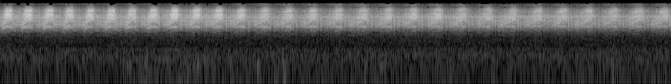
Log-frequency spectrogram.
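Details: A single cicada, Cryptotympana takasagona, near Dona village, KaoHsiung County: loud, shrill high-pitched buzzing pulsed about four times per second in an even, steady rhythm, with no other clear sounds.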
